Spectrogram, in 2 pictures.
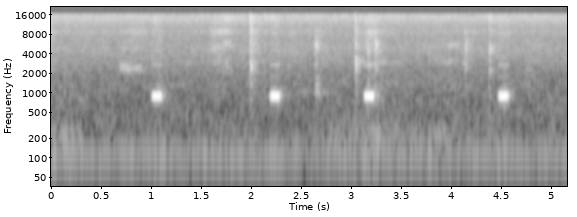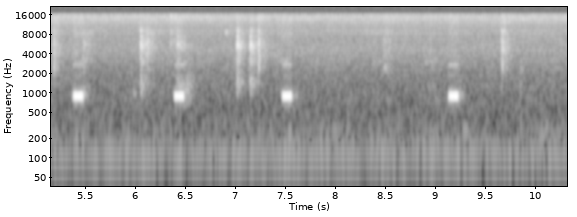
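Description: A mobile phone keypad beeps softly with short tones as keys are pressed.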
